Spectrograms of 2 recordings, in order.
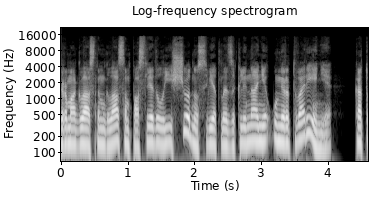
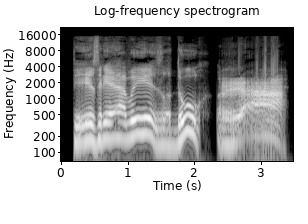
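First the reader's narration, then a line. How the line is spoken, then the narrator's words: Loud roar. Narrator (Russian): не менее громко прорычал Аргузор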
